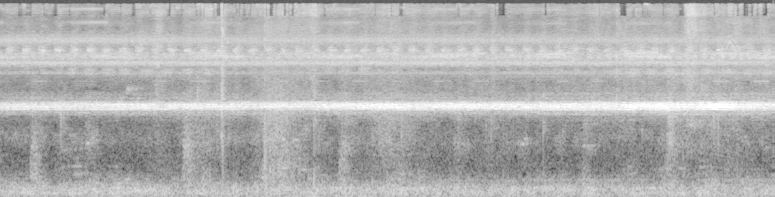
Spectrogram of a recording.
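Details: Crickets chirping in a remote village at dusk turning to night: a steady, high, shimmering trill with fainter pulsing tones above it, over a low rumble of background noise.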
